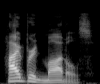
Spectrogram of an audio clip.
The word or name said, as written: hybrid models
